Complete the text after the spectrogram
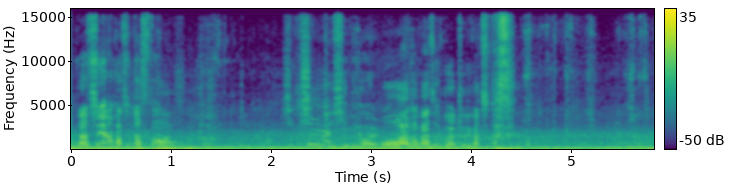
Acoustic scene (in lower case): car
